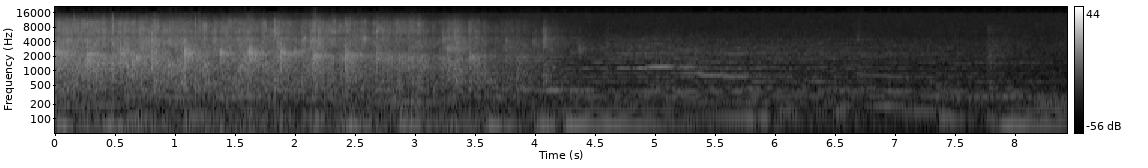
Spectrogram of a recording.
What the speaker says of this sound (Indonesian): Boleh kita beri tepuk tangan yang meriah rekan-rekan?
